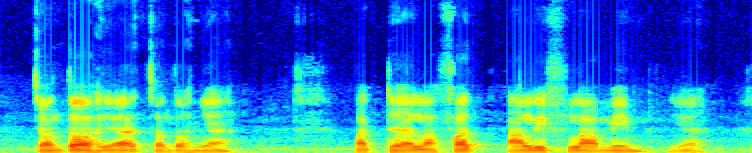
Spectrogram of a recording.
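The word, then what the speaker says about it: الم: Cara membacanya begini. Alif lam mim, lam mim. Jadi ini hurufnya diidghamkan pada huruf sesudahnya. Ini lam masuk ke mim. Jadi huruf lam dibaca dengan mengidghamkan huruf mim.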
